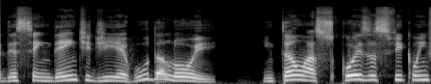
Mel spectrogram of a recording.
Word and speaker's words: Löw: O e j e a t u d a O sobrenome é Löw. O d o w, Löw. Assim se pronuncia Löw, mas se escreve assim, Yehuda Löw.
